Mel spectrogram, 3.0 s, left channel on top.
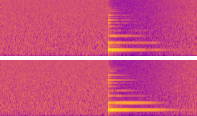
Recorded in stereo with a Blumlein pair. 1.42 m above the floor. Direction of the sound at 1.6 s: Straight ahead.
